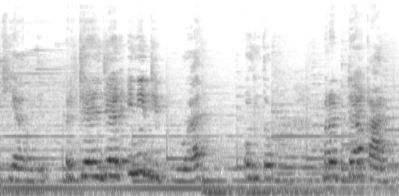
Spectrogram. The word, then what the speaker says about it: Giyanti: Disebut Giyanti karena perjanjian ini ditandatangani di Desa Janti, yang dimana dalam pelafalan Belanda ialah Ianti yang dibaca sebagai Giyanti.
